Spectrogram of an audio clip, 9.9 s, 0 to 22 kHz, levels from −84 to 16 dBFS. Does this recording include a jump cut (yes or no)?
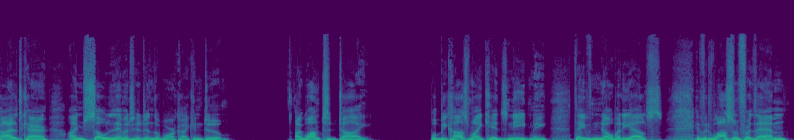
no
